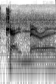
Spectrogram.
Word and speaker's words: chimera: Yeah, in Spanish we do say Quimera. So I guess Chimera is the most closest one to the Spanish pronunciation.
